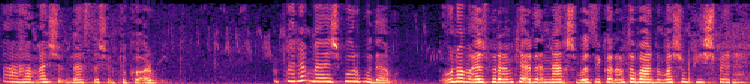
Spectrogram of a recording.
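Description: A frightened, high-voiced woman. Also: steady tone, husky, muffled recording. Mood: confessing. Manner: pleading, fearful. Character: frightened young woman pleading innocence. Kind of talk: Persian film dub.

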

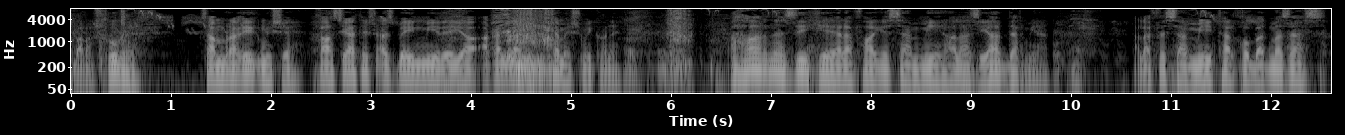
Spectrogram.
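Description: An actor playing a young man who coaxes and commands while calming a frantic poisoned horse, in a drama. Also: fairly low pitch, lightly acted. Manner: urgent, coaxing and commanding. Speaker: tractor driver in a radio drama. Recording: dull lo-fi audio with loud noise.

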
